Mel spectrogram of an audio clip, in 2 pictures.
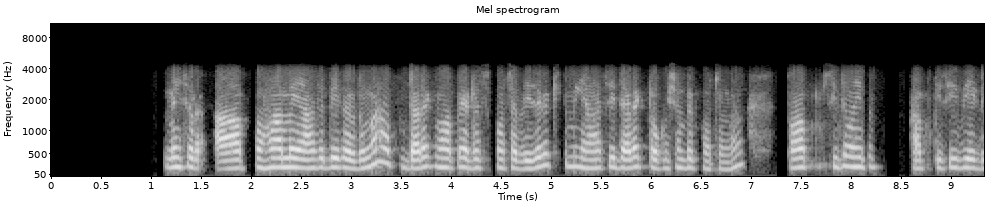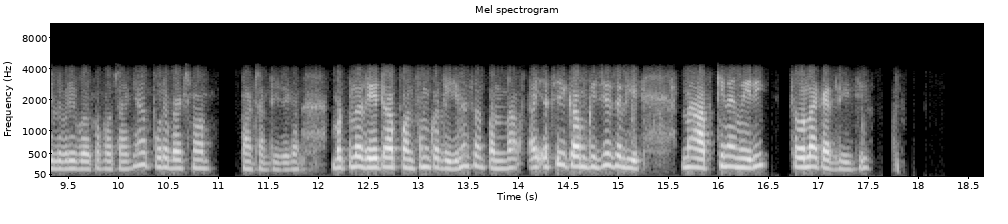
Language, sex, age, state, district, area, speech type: Hindi, male, 18-30, Madhya Pradesh, Seoni, urban, conversation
